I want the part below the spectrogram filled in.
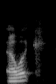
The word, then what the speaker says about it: Alex: My first name is spelled A-L-E-X. The world, literally, the world pronounces that Alex. My family pronounces it Alec.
